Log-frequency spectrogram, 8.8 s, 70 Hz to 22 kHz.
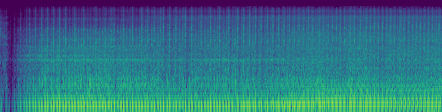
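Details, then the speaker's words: MTD Yardman 8.5HP 26-inch two-stage snowblower, single-cylinder, after a carburetor clean (pilot jet, bowl, emulsion tube): starts and settles into a steady, even idle that no longer surges. "Runs good and smooth, doesn't surge anymore. That's idle. That sounds really good."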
